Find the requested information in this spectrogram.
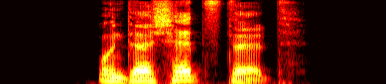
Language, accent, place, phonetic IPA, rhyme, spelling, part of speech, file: German, Germany, Berlin, [ˌʊntɐˈʃɛt͡stət], -ɛt͡stət, unterschätztet, verb, De-unterschätztet.ogg
- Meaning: inflection of unterschätzen: 1. second-person plural preterite 2. second-person plural subjunctive II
